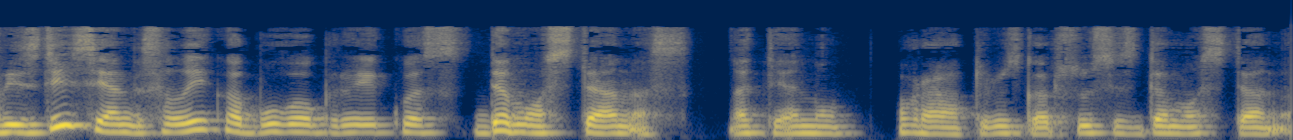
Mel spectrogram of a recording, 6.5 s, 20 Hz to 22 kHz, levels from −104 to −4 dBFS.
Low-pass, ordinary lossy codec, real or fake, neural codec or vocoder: 10.8 kHz; MP3, 48 kbps; fake; autoencoder, 48 kHz, 32 numbers a frame, DAC-VAE, trained on Japanese speech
